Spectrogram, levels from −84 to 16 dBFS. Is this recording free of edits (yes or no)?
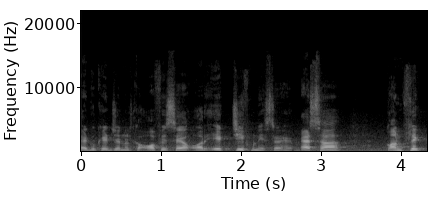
no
